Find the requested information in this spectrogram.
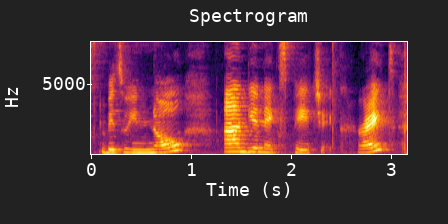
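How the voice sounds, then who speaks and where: The speaker has a Jamaican accent and a fairly slow pace. Background noise is noticeable. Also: woman. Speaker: lifestyle and finance YouTuber. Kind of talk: casual tutorial vlog.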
